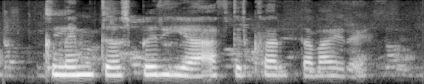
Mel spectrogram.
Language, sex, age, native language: Icelandic, female, 13, Icelandic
